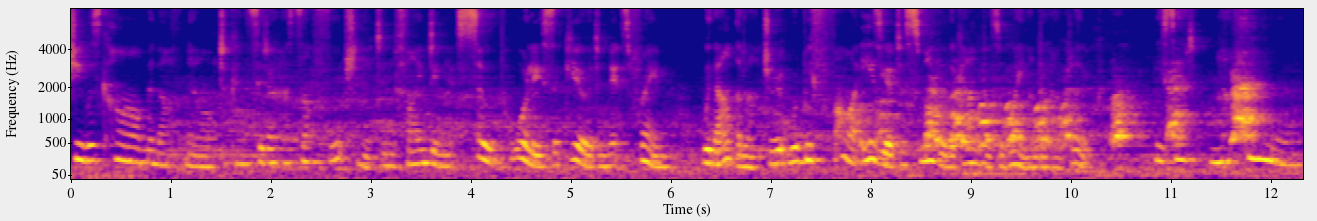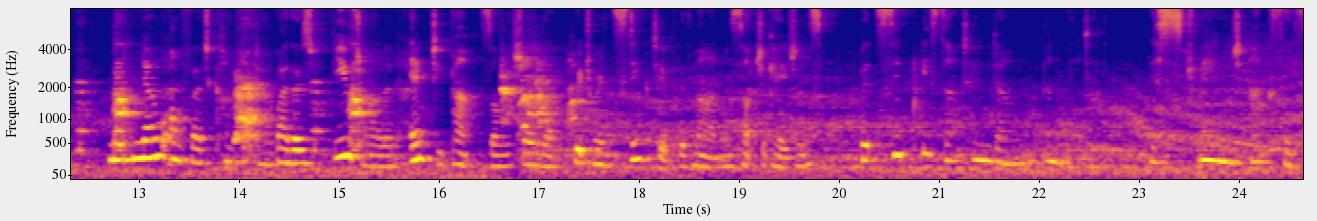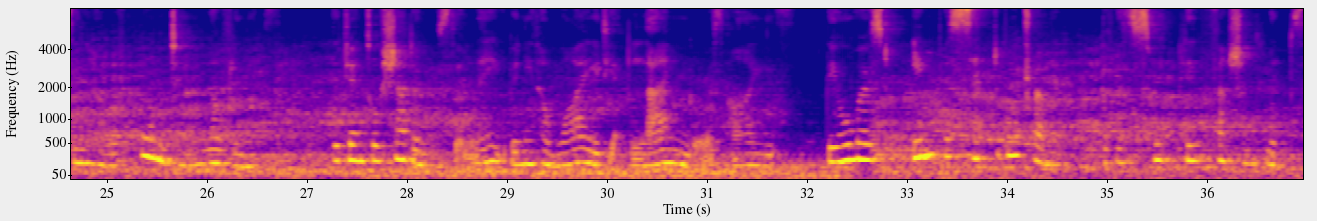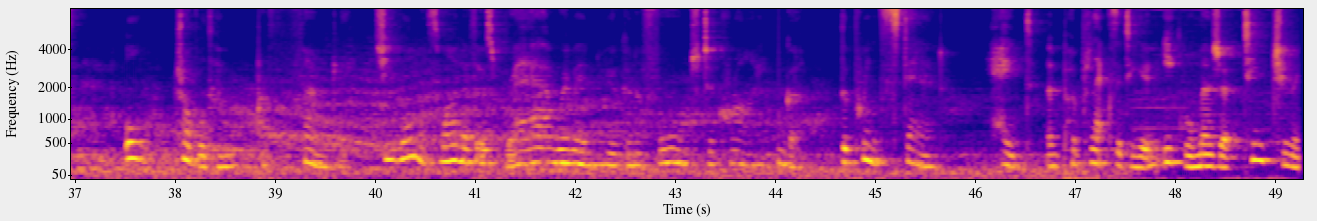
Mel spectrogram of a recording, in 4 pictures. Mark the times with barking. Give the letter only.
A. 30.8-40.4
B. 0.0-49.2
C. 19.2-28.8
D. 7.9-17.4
D.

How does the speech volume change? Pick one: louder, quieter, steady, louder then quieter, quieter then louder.
steady.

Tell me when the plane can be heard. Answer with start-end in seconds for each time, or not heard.
0.0-49.2.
